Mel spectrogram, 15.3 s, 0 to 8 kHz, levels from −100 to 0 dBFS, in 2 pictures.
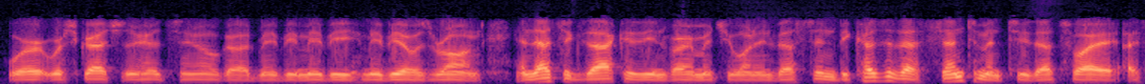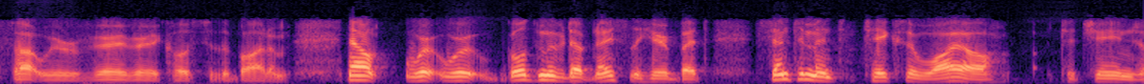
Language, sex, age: English, male, 50-69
